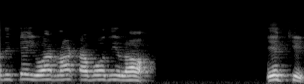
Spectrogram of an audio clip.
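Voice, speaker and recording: A man's high voice at a moderate pace, flat and monotone in intonation. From Karnataka, India (Gulbarga). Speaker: RTI activist participant. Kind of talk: panel discussion contribution. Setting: video call webinar. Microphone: too quiet.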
